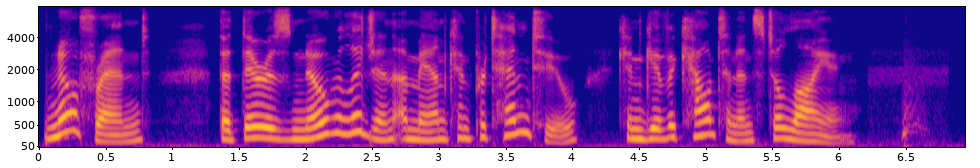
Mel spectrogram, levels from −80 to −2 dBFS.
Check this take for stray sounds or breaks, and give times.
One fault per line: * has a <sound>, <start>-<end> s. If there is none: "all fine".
* has a whoosh, 6.5-6.7 s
